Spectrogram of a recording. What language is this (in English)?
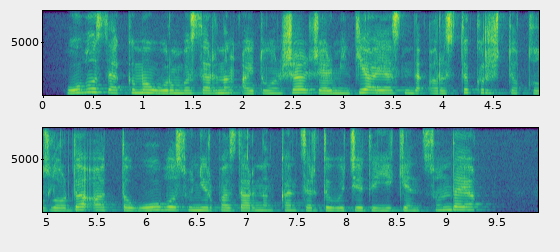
Kazakh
